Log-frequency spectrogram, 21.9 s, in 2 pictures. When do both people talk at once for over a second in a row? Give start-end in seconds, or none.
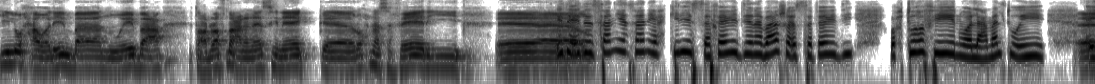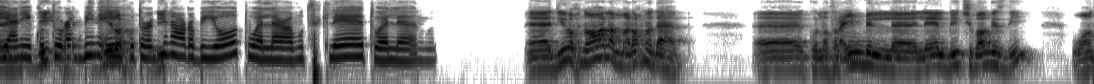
11.0-12.6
